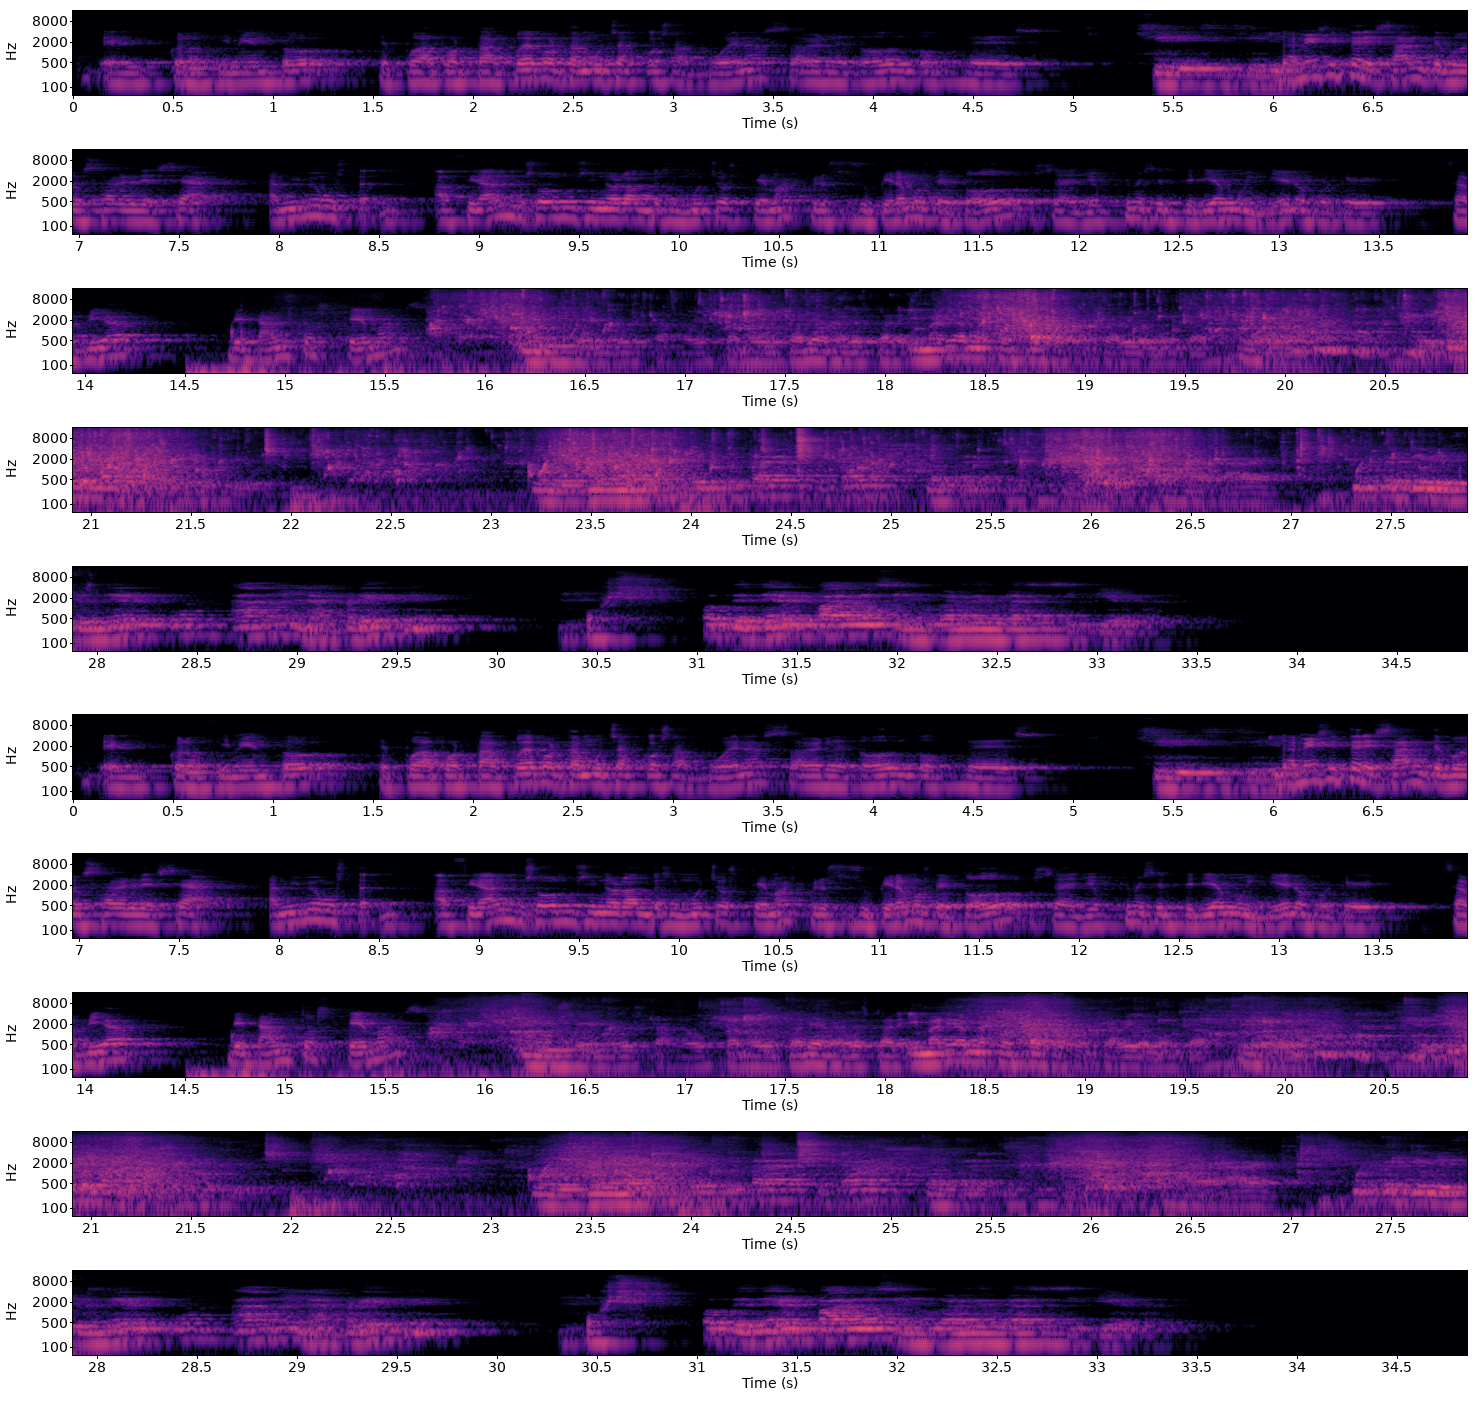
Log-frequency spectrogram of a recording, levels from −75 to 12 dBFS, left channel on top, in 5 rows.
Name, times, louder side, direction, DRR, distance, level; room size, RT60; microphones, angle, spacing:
voice 1, 0.1-4.9 6.0-13.6 13.8-14.3 14.7-15.8 16.3-20.2 26.3-27.0 30.4-30.9, right 2 dB, 15° right, 5 dB, 0.3 m, -34 dB
voice 2, 5.3-6.1 16.1-16.5 20.0-21.8 22.1-22.3 23.2-26.0 27.3-29.8 30.3-30.5 31.0-33.3, left 1 dB, 15° left, -9 dB, 2.1 m, -33 dB
Bathtub (filling or washing), 14.5-28.0, left 5 dB, 40° left, 0.6 m, -31 dB
sound 1, 22.0-22.8 23.9-24.7, equal, 80° right, 1.1 m, -46 dB
5.6 x 5.1 x 4.9 m, 0.96 s
head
